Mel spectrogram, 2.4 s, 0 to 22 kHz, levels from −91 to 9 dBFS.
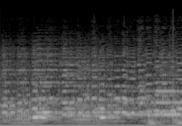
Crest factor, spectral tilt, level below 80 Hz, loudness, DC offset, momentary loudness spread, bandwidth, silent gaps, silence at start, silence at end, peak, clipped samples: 14 dB; -6.5 dB/octave; -66 dBFS; -29 LUFS; 0.9%; 4 LU; 12 kHz; none; 0 s; 0 s; -14 dBFS; under 0.1%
